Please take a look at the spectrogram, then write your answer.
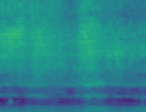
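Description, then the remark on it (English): Flies buzzing around a corpse give a steady, loud drone full of harsh overtones, holding constant for about two seconds with a slight waver in pitch midway, with no voices. “Those are flies buzzing around his corpse.”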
